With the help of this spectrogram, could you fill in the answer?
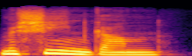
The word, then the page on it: machine gun: British English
